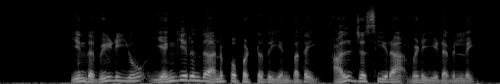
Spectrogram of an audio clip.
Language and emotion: Tamil, neutral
